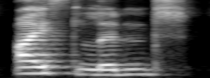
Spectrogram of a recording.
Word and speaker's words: Iceland: Also, guys, all the countries that end in land, you don't pronounce it as land. You again make it really short. So it's more like England, Scotland, Iceland. So again, you don't pronounce the A, you make it shorter.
